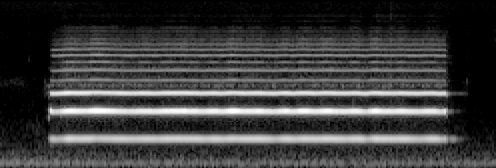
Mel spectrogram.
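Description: A recorder plays a single sustained E note, clear and steady for about four seconds over faint background hum, with no talking.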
